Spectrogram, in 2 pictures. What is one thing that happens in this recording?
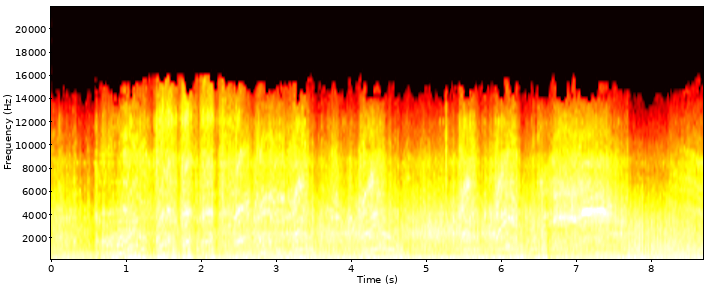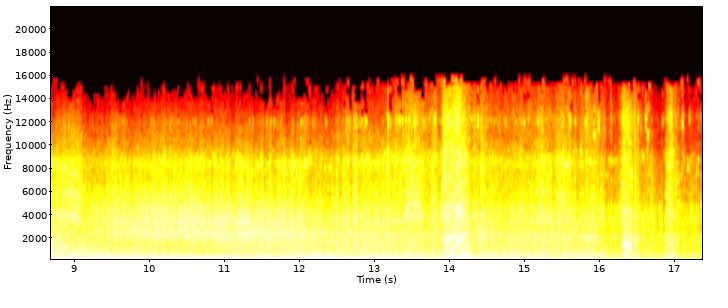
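An electric motor whines, rising and falling in pitch as a small car speeds up and slows down.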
